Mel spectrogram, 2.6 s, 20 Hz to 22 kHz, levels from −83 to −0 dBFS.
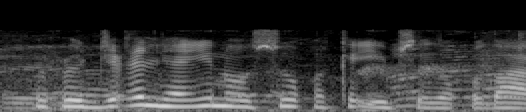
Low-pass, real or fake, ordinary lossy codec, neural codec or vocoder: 7.2 kHz; real; none; none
